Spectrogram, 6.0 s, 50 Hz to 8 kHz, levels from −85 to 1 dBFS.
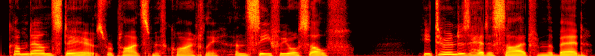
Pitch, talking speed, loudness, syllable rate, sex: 185 Hz, 170 wpm, -19 LUFS, 4.8 syllables/s, female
